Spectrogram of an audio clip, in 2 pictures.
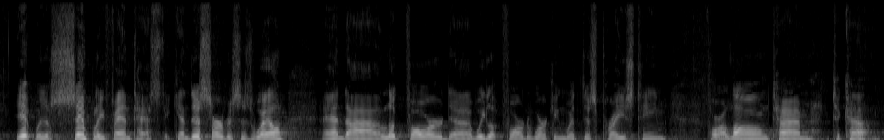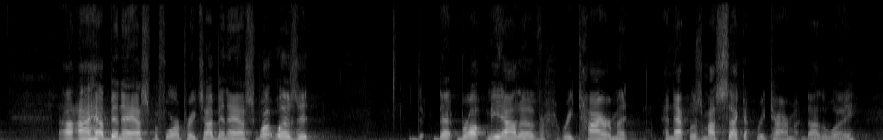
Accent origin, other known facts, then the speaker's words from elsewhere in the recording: United States; But I was born here. I live here. I am a citizen of this great country, this great experiment in constitutional freedom.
